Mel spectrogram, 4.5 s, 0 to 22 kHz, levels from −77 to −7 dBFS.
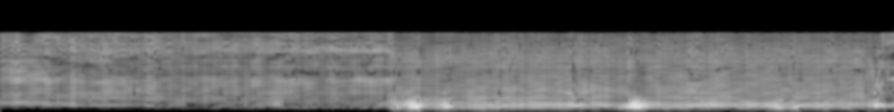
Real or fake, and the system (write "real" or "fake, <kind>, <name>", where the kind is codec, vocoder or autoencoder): fake, vocoder, BigVGAN v2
